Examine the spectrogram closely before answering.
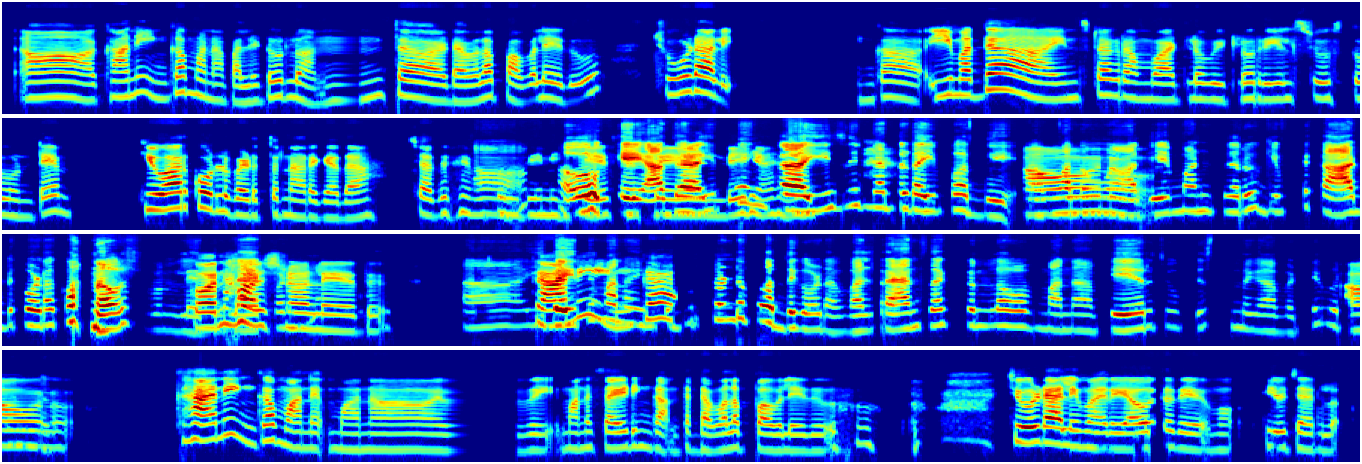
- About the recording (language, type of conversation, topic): Telugu, podcast, చెల్లింపులు పూర్తిగా డిజిటల్‌గా మారితే మన రోజువారీ జీవితంలో ఏమేమి మార్పులు వస్తాయి?
- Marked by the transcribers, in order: distorted speech; in English: "డెవలప్"; in English: "ఇన్‌స్టాగ్రామ్"; in English: "రీల్స్"; in English: "క్యూఆర్"; laughing while speaking: "చదివింపులు దీనికి చేసేసేయండి అని"; laughing while speaking: "ఓకే"; in English: "ఈజి మెథడ్"; other background noise; in English: "గిఫ్ట్ కార్డ్"; laughing while speaking: "కొనవసరం లేదు"; laughing while speaking: "కొనవసరం"; in English: "ట్రాన్సాక్షన్‌లో"; in English: "సైడ్"; in English: "డెవలప్"; giggle; in English: "ఫ్యూచర్‌లో"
